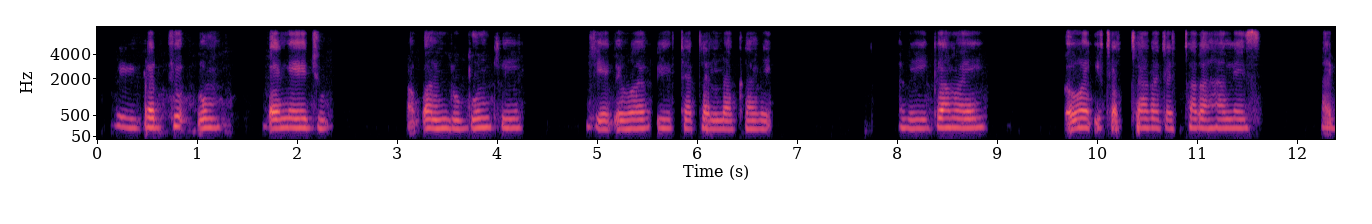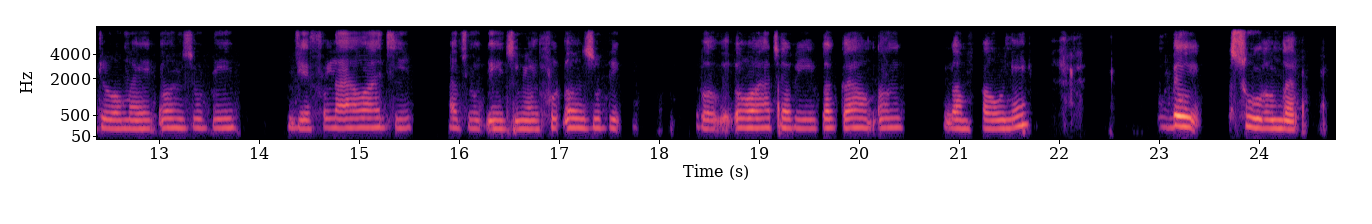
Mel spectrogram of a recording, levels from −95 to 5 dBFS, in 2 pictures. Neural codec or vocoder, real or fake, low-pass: codec, 24 kHz, 3 kbps, HILCodec; fake; 7.2 kHz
